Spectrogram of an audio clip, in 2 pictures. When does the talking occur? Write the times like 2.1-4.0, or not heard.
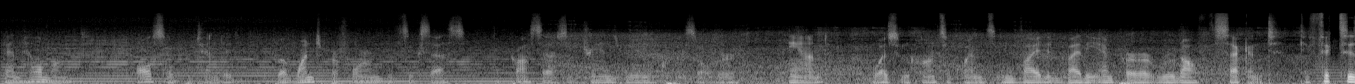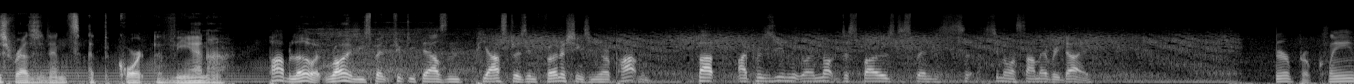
0.0-24.5, 26.3-27.0.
